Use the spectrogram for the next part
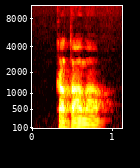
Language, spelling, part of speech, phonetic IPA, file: Polish, katana, noun, [kaˈtãna], LL-Q809 (pol)-katana.wav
